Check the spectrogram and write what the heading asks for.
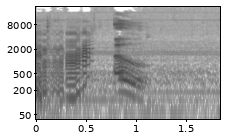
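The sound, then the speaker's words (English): The video game character Cubert's garbled cursing: a quick string of buzzy, synthetic gibberish syllables ending in a falling squawk, loud, over a faint background hum. “That noise you heard was Cubert saying very naughty words.”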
